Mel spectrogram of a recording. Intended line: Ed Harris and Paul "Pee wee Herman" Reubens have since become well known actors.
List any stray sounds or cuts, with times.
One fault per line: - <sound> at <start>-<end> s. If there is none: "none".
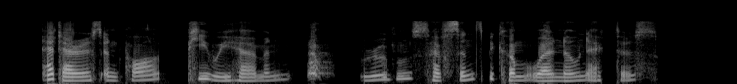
- bark at 3.1-3.4 s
